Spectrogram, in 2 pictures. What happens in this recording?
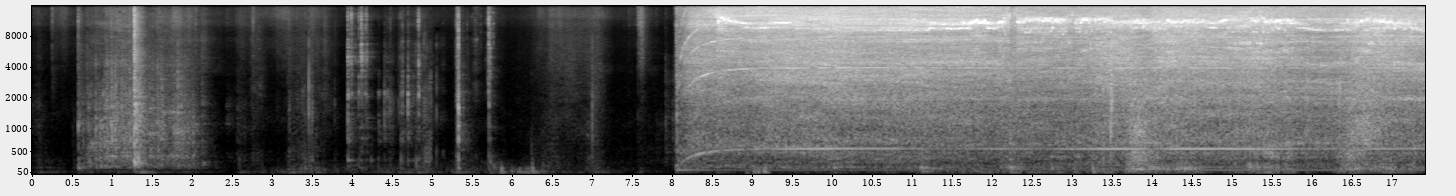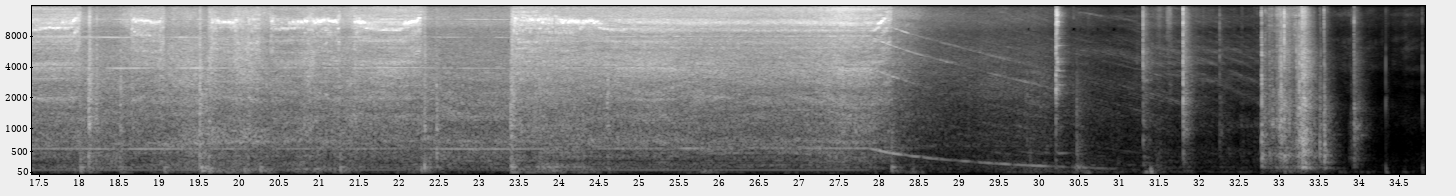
I turned the vacuum cleaner on, cleaned my room and then turned it off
